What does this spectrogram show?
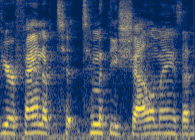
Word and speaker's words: Chalamet: I think if you're a fan of Timothée Chalamet, is that how you pronounce it?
